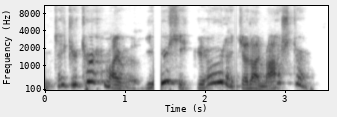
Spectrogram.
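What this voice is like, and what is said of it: Yoda impression. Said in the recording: “You're a practicing Yoda impersonator ... Surprisingly better than your Yoda”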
